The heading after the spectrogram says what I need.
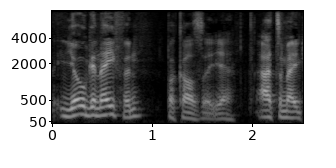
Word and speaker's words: Yoganathan: Yoganathan, because, I had to make sure there, didn't I? But yeah, Yoganathan got a red card in the 52nd minute,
